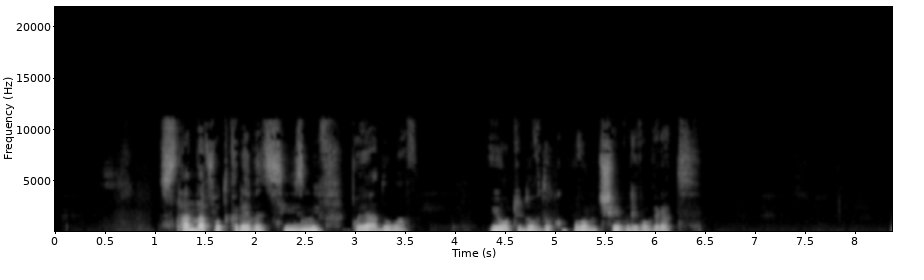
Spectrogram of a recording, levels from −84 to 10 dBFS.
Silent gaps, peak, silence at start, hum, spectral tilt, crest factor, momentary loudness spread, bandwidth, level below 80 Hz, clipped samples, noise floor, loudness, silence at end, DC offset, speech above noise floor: none; -6 dBFS; 1.1 s; none; -7 dB/octave; 22 dB; 12 LU; 11.5 kHz; -74 dBFS; under 0.1%; -77 dBFS; -25 LUFS; 2.05 s; under 0.1%; 53 dB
